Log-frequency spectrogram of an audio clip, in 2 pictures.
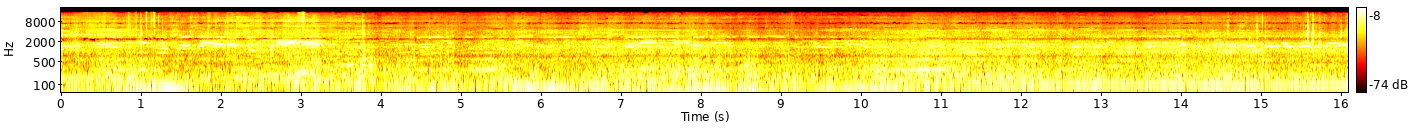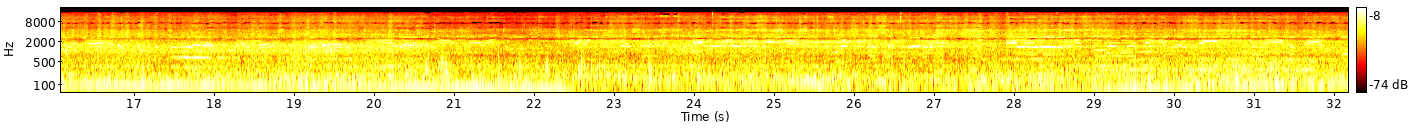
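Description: A moving car heard from inside the cabin: steady road and engine noise with a low drone that stops about two-thirds of the way through.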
